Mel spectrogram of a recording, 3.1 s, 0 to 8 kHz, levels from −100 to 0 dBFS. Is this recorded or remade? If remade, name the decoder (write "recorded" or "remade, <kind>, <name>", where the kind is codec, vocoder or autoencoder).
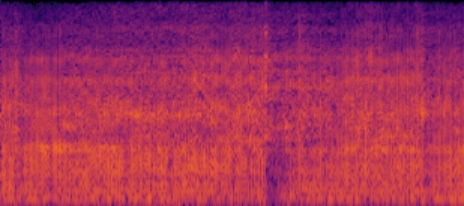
remade, vocoder, HiFi-GAN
